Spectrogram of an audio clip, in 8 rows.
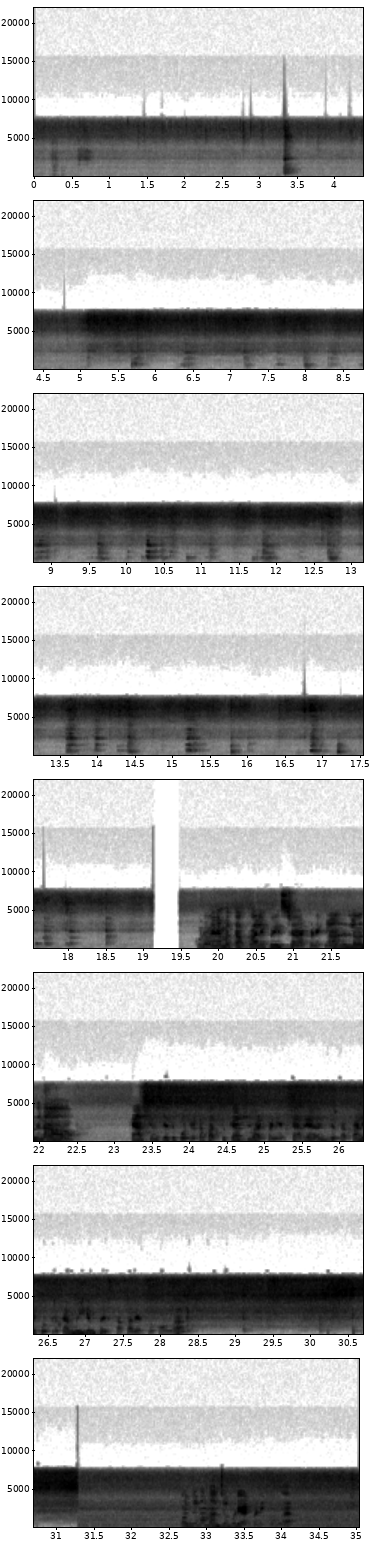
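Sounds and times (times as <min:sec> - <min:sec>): onions sizzling in oil: 0:00.0 - 0:20.2, 0:21.1 - 0:35.0
spoon scraping and tapping pan: 0:07.2 - 0:13.0, 0:13.6 - 0:16.2, 0:16.8 - 0:18.7.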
